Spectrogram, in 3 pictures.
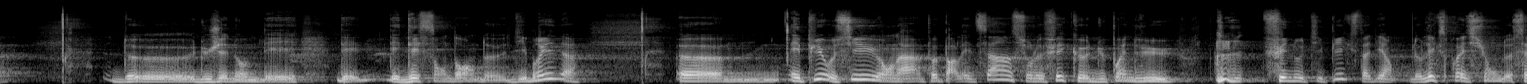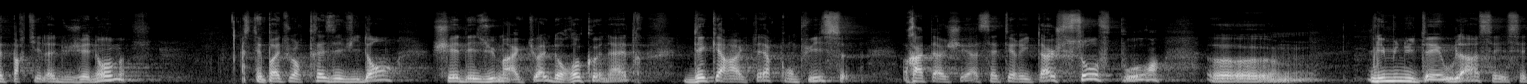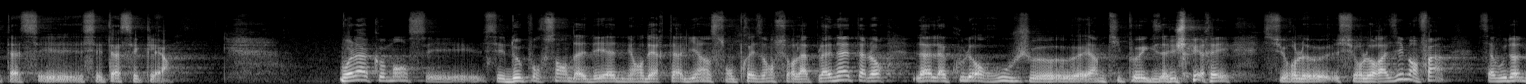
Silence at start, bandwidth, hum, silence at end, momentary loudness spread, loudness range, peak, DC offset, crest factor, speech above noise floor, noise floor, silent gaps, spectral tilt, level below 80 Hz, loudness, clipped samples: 0 s; 13.5 kHz; none; 0 s; 12 LU; 4 LU; 0 dBFS; under 0.1%; 18 dB; 33 dB; -51 dBFS; none; -6 dB/octave; -64 dBFS; -19 LUFS; under 0.1%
